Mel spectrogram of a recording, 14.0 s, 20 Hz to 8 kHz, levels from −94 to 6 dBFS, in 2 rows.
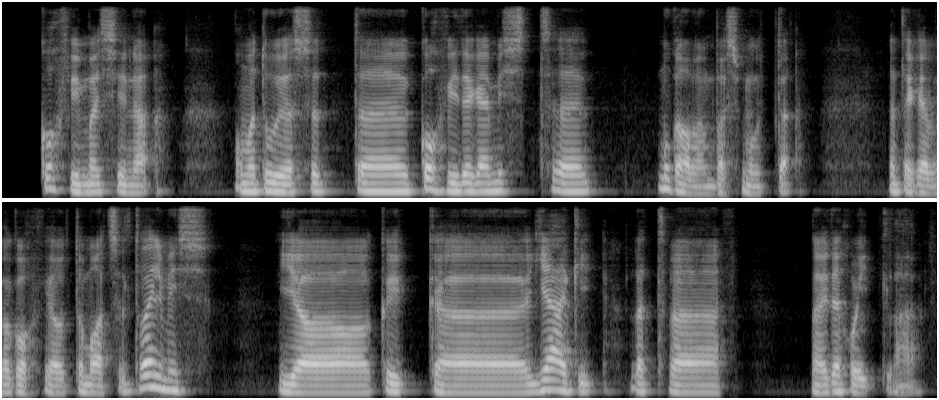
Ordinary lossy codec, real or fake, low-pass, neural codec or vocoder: none; real; 7.2 kHz; none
